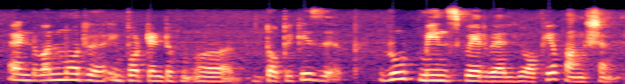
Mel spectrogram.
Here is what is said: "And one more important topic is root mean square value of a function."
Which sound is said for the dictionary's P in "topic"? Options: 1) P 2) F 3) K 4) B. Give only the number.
1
